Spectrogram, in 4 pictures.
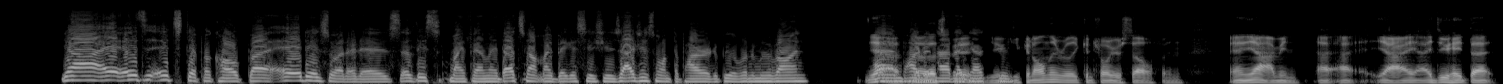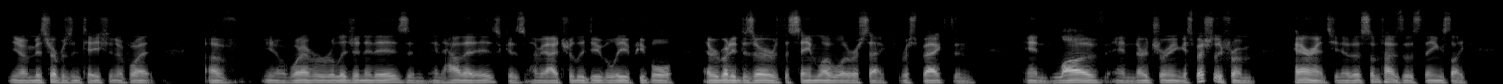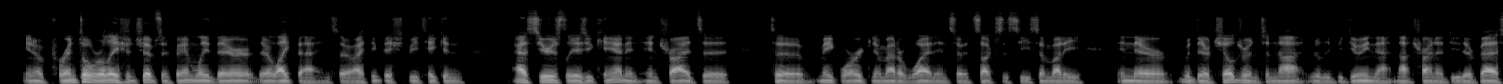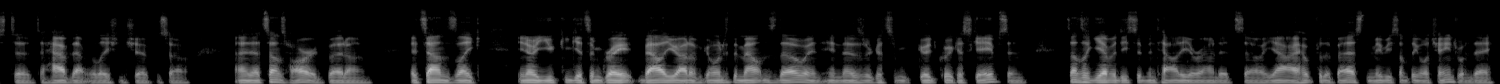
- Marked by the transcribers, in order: other background noise
- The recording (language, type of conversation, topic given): English, unstructured, Which do you prefer for a quick escape: the mountains, the beach, or the city?
- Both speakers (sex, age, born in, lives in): female, 30-34, United States, United States; male, 20-24, United States, United States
